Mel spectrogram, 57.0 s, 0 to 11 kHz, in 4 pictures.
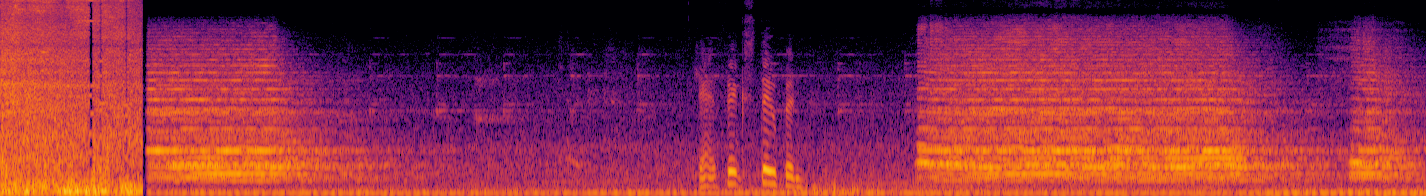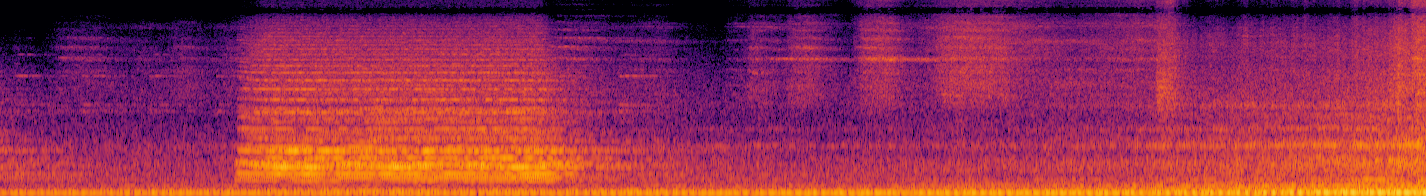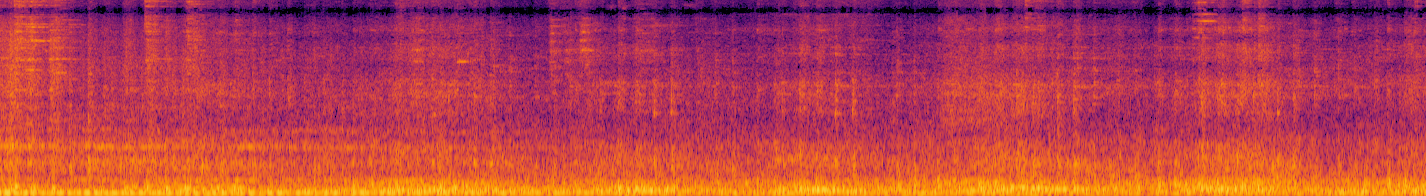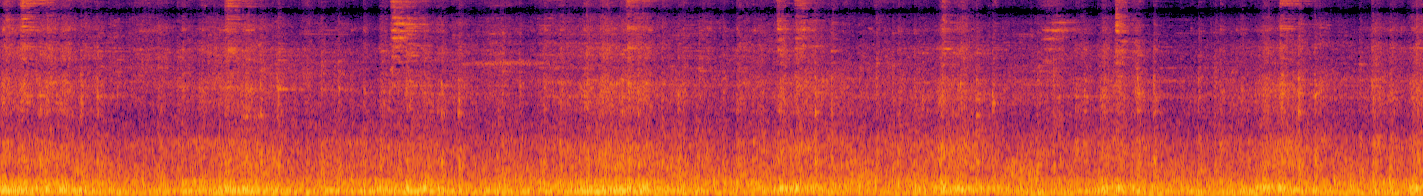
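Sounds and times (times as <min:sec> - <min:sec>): train wheels clacking over rail joints: 0:00.0 - 0:01.5, 0:25.6 - 0:57.0
train rumble: 0:00.0 - 0:57.0.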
